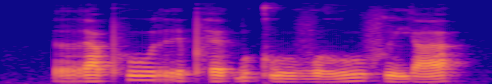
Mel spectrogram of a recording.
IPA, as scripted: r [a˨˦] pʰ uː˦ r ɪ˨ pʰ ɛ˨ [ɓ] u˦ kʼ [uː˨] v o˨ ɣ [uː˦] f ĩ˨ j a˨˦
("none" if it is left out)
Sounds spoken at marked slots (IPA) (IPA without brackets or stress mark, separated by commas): a˨˦, ɓ, uː˨, uː˦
